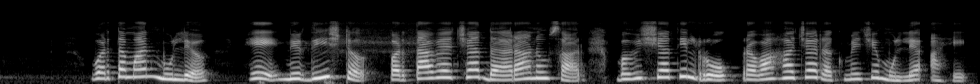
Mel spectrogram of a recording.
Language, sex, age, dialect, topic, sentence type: Marathi, female, 31-35, Northern Konkan, banking, statement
